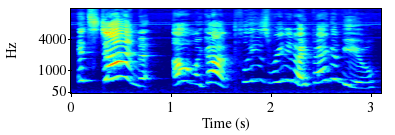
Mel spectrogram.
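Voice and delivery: a high, loud cry of triumph; eager writer begs her mentor to read the finished piece; excited exclaim. Acted. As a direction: burst out that it's finished.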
